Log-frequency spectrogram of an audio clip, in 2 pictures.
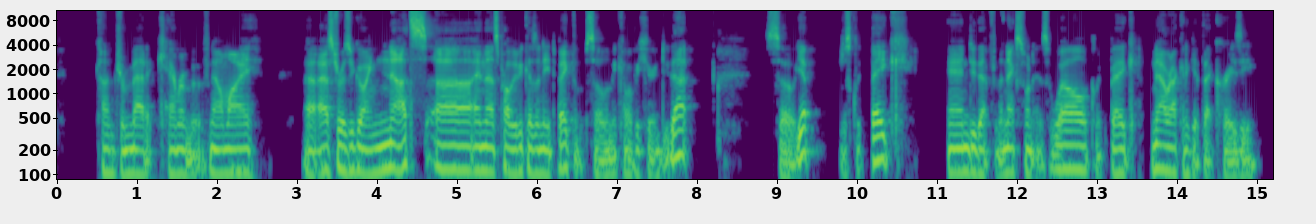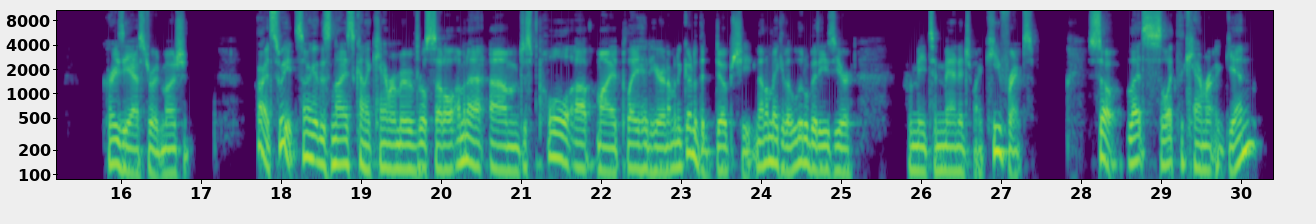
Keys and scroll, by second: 2.1 space, 13.5 space, 19.7 space.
